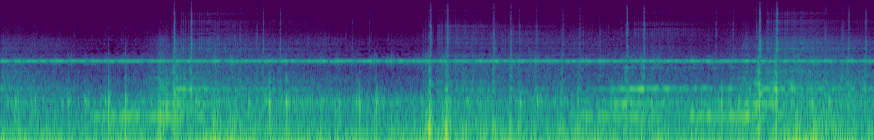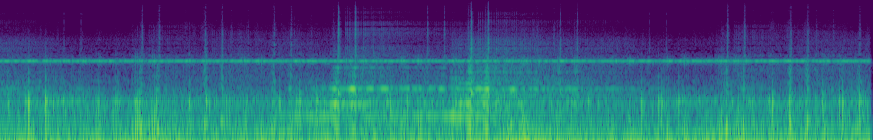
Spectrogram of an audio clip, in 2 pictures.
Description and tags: a suspended texture with some rhythmical elements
